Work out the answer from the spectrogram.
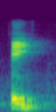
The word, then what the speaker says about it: ate: O passado de eat é ate. É a mesma pronúncia do número 8, tá? Ate, ate.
